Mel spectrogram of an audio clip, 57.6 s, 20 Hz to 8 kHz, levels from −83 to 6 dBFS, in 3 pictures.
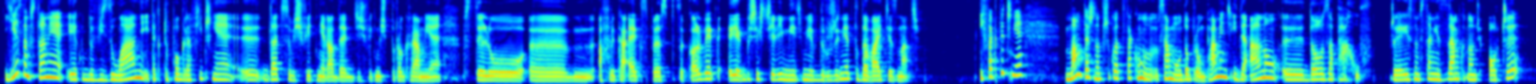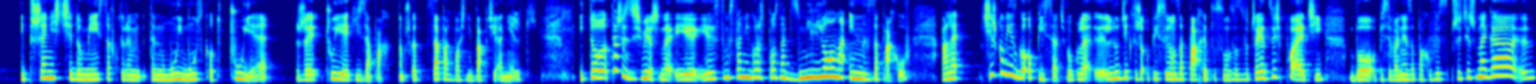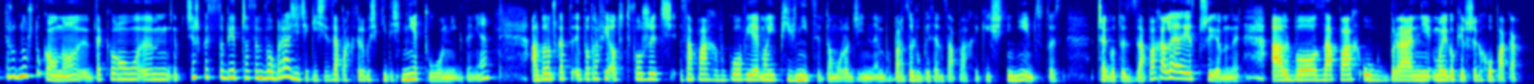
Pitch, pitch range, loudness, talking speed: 190 Hz, 170-235 Hz, -25 LUFS, 175 wpm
